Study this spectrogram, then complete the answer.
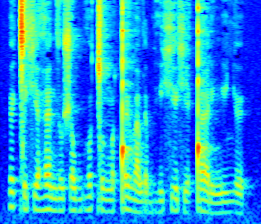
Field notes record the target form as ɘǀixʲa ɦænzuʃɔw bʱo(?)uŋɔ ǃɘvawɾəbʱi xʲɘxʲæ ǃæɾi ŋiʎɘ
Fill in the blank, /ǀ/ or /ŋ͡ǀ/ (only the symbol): ǀ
